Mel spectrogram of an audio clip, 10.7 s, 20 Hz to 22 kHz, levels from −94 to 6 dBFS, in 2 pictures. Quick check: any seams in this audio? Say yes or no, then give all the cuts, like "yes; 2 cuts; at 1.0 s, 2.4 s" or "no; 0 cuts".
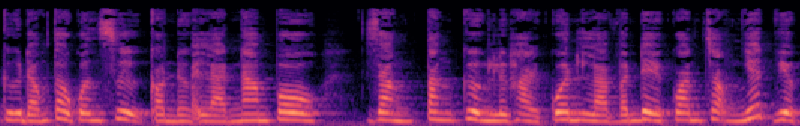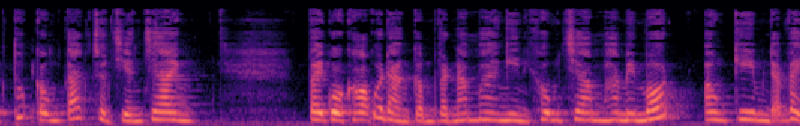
yes; 7 cuts; at 1.3 s, 3.4 s, 5.2 s, 5.5 s, 6.1 s, 7.8 s, 8.2 s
